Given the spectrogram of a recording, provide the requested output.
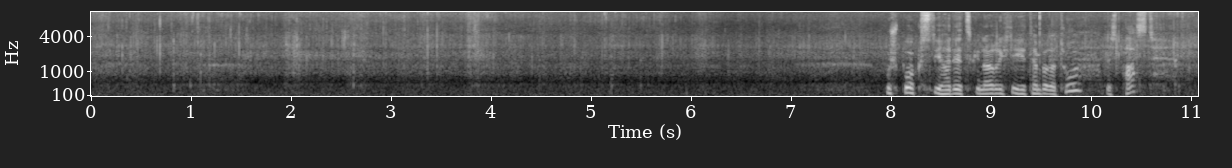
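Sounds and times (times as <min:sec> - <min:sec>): spoon stirring a pan: 0:00.0 - 0:06.3
food sizzling in a pan: 0:00.0 - 0:11.0.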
